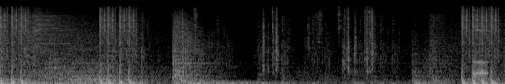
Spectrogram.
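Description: Grenade blasts in a Counter-Strike style esports match, a burst of loud explosive bangs and gunfire-like cracks rolling one after another over a few seconds, up close and dense.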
